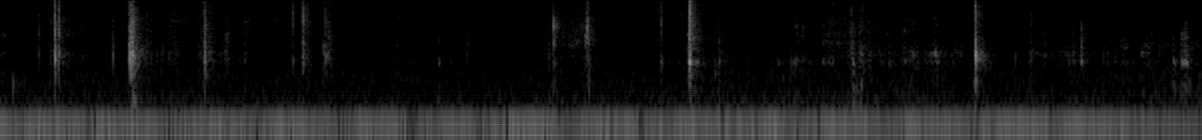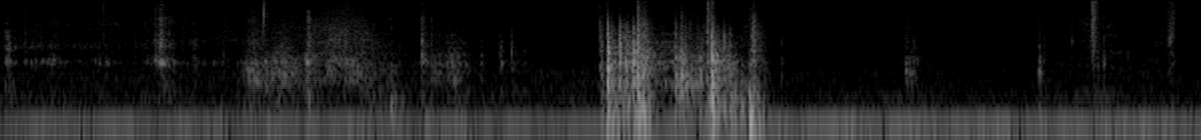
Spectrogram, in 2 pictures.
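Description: Die-cut cardstock pieces being popped out of their cut sheet and handled on a clear cutting plate: a run of small sharp paper clicks and light rustles, with a louder burst of paper rustling and clatter about nine seconds in. A low steady hum sits underneath.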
